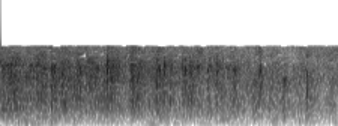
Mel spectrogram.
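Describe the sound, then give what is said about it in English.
A crowd applauds steadily, dense hand clapping from many people blending into a continuous wash of sound that holds at an even level throughout without pause. “Let's give her a hand clap on the Lord.”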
